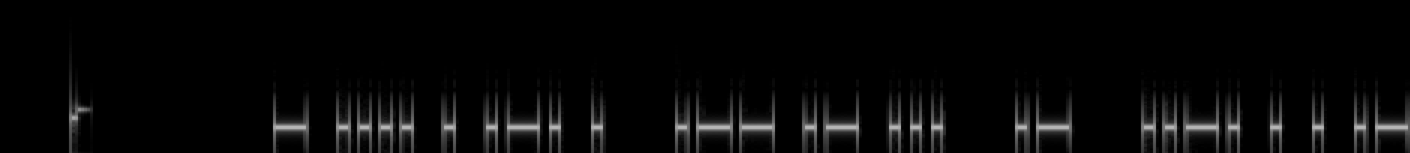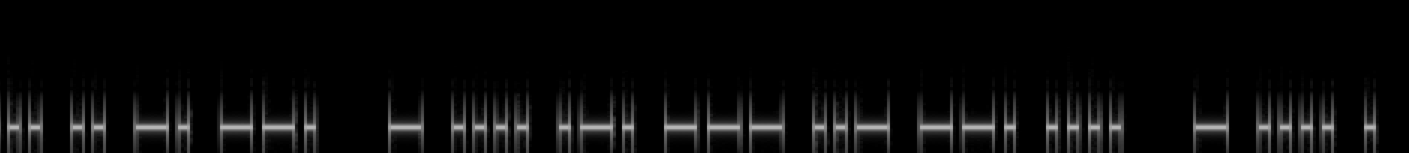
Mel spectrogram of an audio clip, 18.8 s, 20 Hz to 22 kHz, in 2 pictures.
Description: Morse code, heard as a keyed tone, about 17 wpm, 700 Hz. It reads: THERE WAS A FEELING THROUGH THE
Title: Sentences from Top 1200 Words 17wpm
